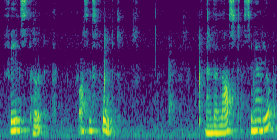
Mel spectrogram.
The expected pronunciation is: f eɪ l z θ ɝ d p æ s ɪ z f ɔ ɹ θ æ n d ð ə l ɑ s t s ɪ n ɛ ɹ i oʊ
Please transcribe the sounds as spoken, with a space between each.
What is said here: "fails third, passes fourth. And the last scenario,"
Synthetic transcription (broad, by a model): f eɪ l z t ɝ d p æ s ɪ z f ɔ ɹ t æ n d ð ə l ɑ s t s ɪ n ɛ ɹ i oʊ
